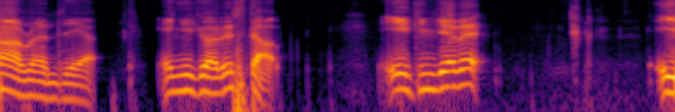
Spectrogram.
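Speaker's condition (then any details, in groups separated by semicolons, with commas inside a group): Cerebral palsy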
